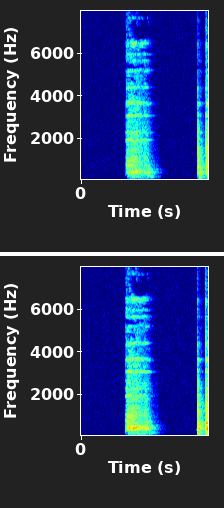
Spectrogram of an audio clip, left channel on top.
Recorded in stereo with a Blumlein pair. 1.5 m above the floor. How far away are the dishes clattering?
About 1.6 m.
